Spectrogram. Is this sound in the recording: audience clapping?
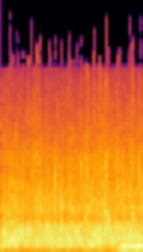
yes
